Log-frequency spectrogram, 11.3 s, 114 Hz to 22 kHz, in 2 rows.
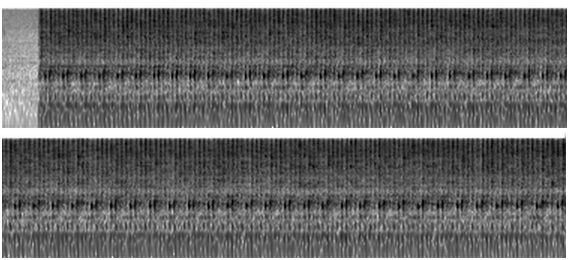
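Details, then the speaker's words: Nissan 240SX KA24E turbo build with new bearings, first start on a MicroSquirt ECU after timing adjustment, about 900 rpm. A steady, even idle with no misses or knocks. The TPS reads inaccurately and a tune is still pending. Finding: normal idle. "I pulled all the bearings out and put new ones in so everything seems to be sounding okay"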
